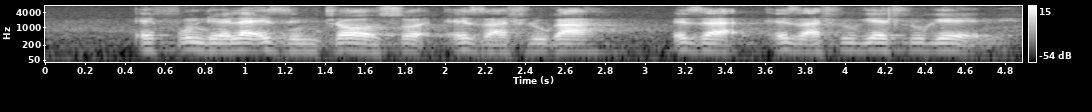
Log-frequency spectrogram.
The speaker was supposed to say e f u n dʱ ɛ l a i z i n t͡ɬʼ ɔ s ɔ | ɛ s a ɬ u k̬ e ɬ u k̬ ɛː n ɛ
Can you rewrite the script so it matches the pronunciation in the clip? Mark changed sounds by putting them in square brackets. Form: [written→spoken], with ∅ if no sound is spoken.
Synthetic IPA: e f u n dʱ ɛ l a i z i n t͡ɬʼ ɔ s ɔ | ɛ [s→z] a ɬ u k̬ e ɬ u k̬ ɛː n ɛ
